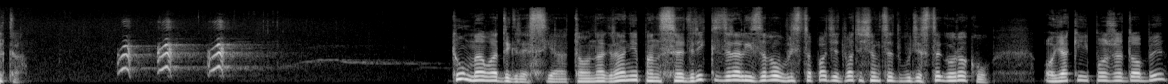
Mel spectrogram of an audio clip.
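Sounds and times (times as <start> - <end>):
long-eared owl alarm call: 1.2 - 4.5
speech: 4.5 - 11.6.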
